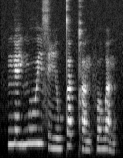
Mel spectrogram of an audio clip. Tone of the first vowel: high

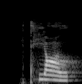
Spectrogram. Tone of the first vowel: falling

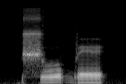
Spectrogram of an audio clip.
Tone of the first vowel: rising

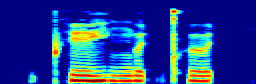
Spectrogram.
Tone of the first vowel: high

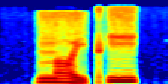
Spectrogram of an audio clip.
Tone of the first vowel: low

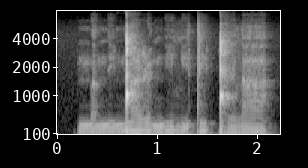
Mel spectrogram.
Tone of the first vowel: low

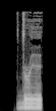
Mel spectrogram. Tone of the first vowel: high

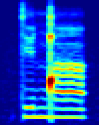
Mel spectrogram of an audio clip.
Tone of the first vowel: high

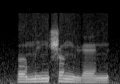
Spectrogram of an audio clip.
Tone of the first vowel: rising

